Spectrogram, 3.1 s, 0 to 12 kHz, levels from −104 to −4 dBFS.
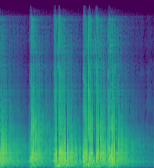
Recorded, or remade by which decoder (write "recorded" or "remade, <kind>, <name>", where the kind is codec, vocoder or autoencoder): remade, vocoder, BigVGAN v2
